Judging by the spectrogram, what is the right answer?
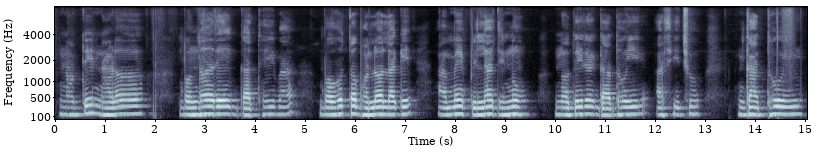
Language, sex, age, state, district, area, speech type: Odia, male, 30-45, Odisha, Ganjam, urban, spontaneous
